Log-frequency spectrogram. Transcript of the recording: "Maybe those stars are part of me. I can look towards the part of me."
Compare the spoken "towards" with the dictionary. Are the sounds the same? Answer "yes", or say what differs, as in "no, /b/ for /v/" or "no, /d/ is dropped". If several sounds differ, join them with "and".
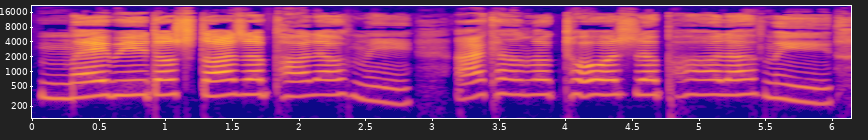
no, /w/ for /ɹ/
